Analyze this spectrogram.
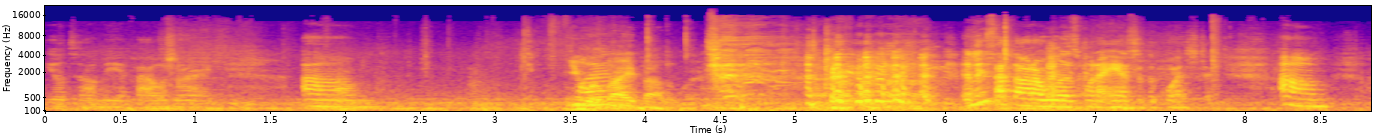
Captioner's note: laughter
